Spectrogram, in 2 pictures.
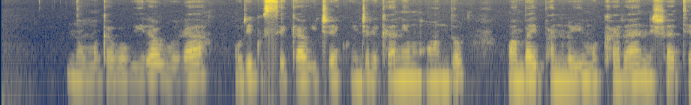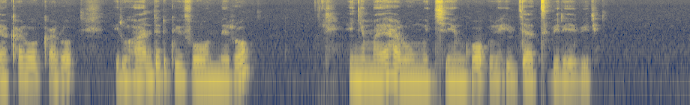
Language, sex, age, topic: Kinyarwanda, female, 18-24, health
